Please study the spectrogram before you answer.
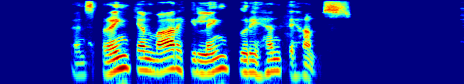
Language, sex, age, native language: Icelandic, male, 60-69, Icelandic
